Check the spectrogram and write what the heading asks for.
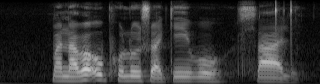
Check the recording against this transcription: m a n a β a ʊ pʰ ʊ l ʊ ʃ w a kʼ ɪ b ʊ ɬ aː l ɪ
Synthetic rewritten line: m a n a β a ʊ pʰ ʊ l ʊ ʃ w a kʼ ɪ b ʊ ɬ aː l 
